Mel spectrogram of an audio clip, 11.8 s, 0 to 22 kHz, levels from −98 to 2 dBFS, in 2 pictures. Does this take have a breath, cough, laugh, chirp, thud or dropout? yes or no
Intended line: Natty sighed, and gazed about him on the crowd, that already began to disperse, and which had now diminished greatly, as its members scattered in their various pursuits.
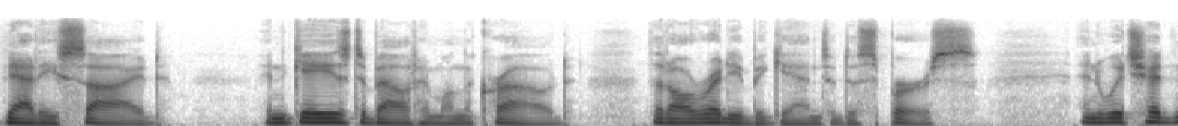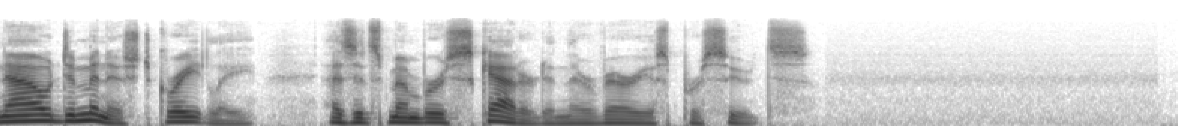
no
